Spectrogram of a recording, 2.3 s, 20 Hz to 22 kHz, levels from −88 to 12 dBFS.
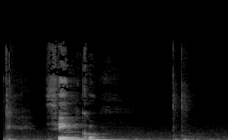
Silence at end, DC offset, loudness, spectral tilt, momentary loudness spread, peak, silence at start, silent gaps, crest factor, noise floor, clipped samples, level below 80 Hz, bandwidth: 0.4 s; under 0.1%; -26 LUFS; -6.5 dB/octave; 25 LU; -8 dBFS; 0.05 s; none; 22 dB; -55 dBFS; under 0.1%; -60 dBFS; 15.5 kHz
